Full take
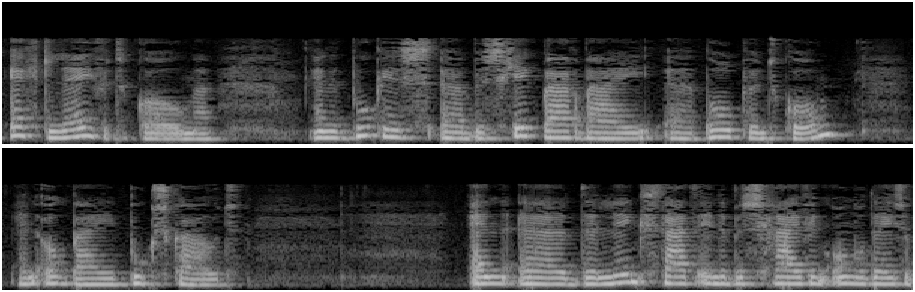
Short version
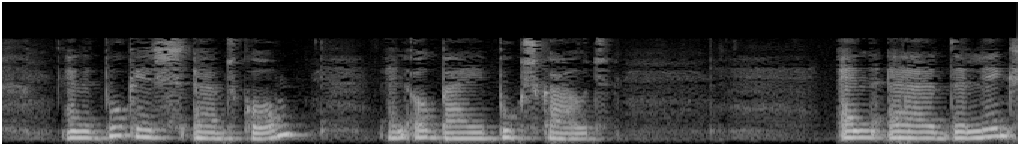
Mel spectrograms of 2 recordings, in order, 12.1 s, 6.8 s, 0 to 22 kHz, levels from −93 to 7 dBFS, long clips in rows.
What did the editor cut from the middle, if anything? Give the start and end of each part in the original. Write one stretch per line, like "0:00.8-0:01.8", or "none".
0:03.1-0:05.1

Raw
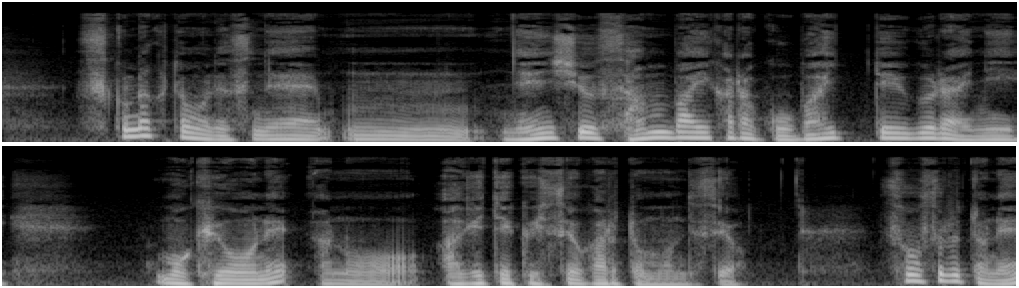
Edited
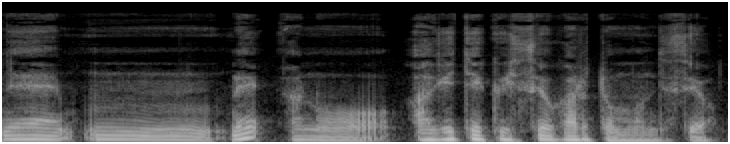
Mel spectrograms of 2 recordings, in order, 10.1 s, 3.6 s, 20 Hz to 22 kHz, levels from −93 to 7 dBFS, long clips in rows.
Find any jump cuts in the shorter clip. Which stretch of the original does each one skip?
0:02.4-0:06.4

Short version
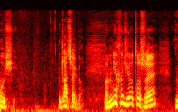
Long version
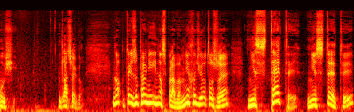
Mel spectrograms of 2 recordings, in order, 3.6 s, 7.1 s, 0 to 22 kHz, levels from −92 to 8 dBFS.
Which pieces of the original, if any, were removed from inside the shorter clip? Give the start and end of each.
0:02.1-0:03.5

